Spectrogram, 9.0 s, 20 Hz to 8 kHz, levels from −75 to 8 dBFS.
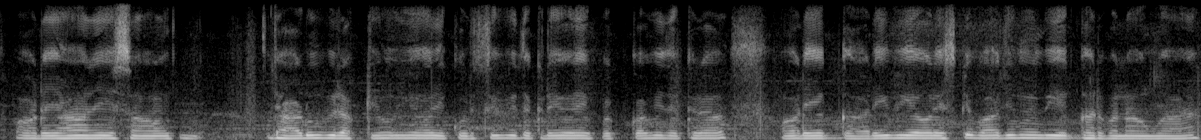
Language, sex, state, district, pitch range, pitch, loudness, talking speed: Hindi, female, Uttar Pradesh, Jalaun, 140-150 Hz, 150 Hz, -16 LUFS, 240 wpm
